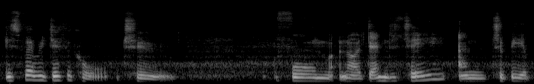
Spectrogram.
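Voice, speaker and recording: A woman giving personal testimony in an interview, speaking in a serious, halting way. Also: sits low, mellow, slight background noise, rough recording.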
